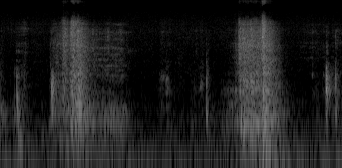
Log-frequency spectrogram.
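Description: A left-hand desk drawer slides open with a rattling scrape, then shuts with a second longer scrape, with small knocks and clicks around each movement. It is clear, with no voices.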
